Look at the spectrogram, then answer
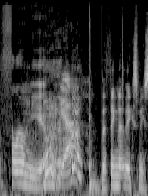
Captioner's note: man laughing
